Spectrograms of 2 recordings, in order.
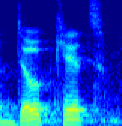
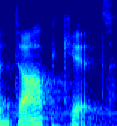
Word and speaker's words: Dopp kit: may have noticed is I called it a Dopp kit not a dope kit or a toiletry bag which this is a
